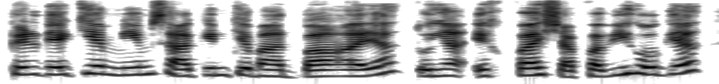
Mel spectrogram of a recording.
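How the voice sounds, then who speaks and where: A woman teaching Quran recitation rules, reciting slowly and drawn out, then explaining step by step and asking her students questions. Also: on the high side, darkish tone, no echo. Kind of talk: tajweed lesson with slow recitation.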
